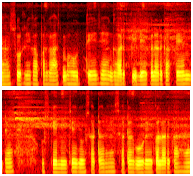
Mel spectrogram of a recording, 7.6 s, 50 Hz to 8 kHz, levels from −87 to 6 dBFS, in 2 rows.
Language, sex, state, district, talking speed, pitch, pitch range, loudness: Hindi, male, Haryana, Jhajjar, 180 wpm, 105 Hz, 100-115 Hz, -20 LUFS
